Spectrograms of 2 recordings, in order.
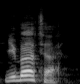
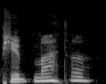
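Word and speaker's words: Pneumata: We've discussed the silent P before. – Piumata. That's what I said. – There we go. – I'm very bad. – You said pube matter.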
